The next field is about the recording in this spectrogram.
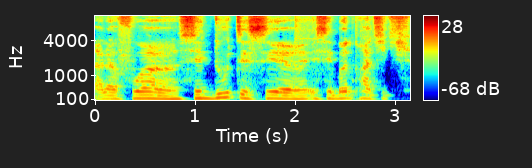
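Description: A man's medium-pitched, somewhat breathy voice with a dark, mellow tone and fairly even intonation. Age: 40s. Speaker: startup co-founder. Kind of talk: interview.

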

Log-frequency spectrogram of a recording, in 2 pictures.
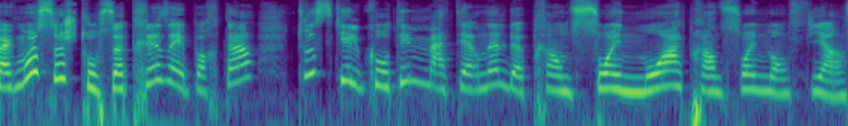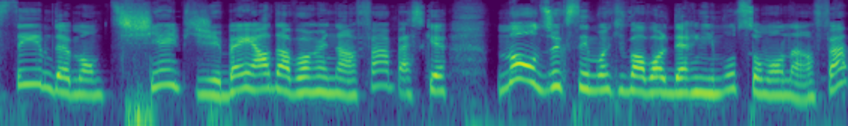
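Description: A woman talks at a fairly quick pace. Her high voice rises and falls with lively intonation. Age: 30s. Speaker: naturopath and life coach podcaster. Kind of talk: motivational monologue. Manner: animated.

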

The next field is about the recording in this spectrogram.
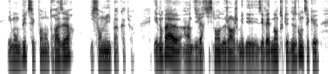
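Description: A man speaks at a very fast pace in a very deep, low voice with fairly even intonation. The recording is very clean with a silent background, and the sound is dry and close with no echo. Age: 40s. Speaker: writer and video creator. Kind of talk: casual interview. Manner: hesitant, many fillers.

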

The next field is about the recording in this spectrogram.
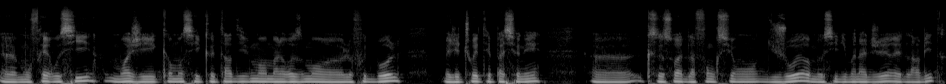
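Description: A man speaks in a medium pitch with a dark, mellow tone and monotone, flat intonation at a moderate pace. The recording is very clean, with a silent background. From Switzerland, Neuchâtel. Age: 30s. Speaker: football referee. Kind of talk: interview.

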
